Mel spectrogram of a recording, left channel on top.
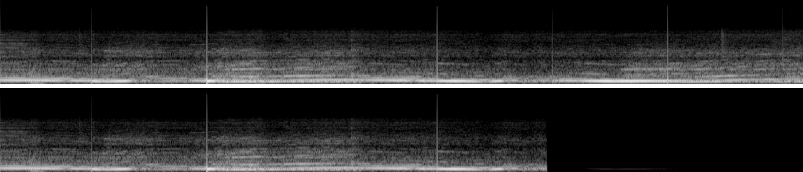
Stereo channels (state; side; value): drops out; right; at 5.5 s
